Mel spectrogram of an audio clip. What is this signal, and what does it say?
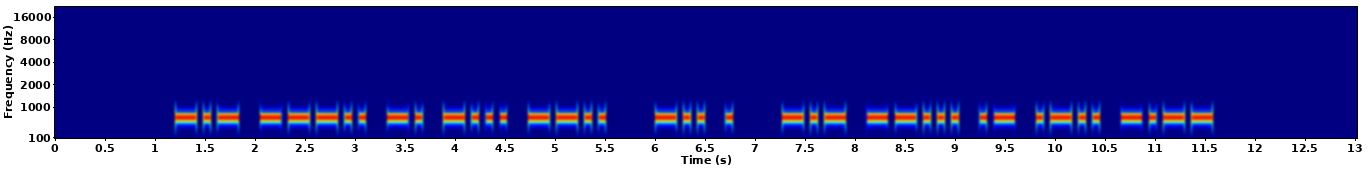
Morse code, heard as a keyed tone, about 17 wpm, 700 Hz. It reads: K8NBZ DE K7ALY
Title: USA Callsign DE Callsign - 5 Characters - 17wpm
